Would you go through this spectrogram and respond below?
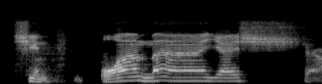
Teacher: shin itu dia udara memenuhi mulut kita, jadi mengalir gitu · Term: huruf shin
